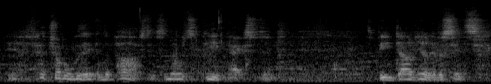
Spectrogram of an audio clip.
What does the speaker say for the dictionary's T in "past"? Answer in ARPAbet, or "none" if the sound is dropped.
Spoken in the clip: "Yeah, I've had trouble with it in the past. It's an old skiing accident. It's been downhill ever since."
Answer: T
